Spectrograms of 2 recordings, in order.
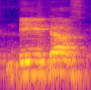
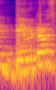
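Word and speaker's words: debtors: हम क्या कर देंगे डेटर्स। इसको कोई कोई डेबिटर्स पढ़ता है, लेकिन नहीं, ये बी जो है इसमें साइलेंट होता है।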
